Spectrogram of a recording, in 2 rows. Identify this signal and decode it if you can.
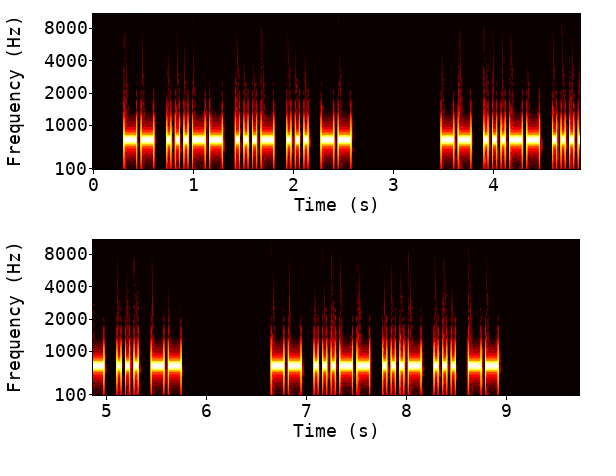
Morse code, heard as a keyed tone, about 27 wpm, 700 Hz. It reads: M3VSM M3VSM M3VSM
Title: DXCC-100 Call Signs - 5 Characters - Repeated 3x - 28wpm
